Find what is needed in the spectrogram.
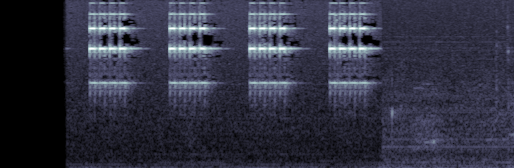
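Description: Electronic alarm-clock beeping: four bursts of rapid high-pitched beeps, about one burst a second, marking the end of a quiz countdown timer.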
